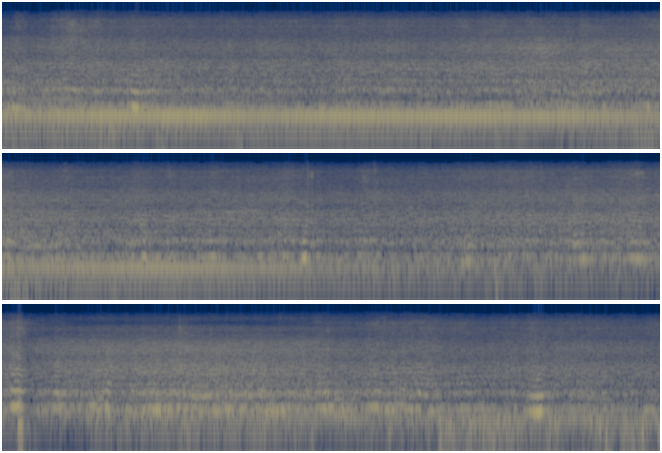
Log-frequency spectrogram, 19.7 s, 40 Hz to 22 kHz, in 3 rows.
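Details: Honey bees crowding a hive entrance in February sunshine, filmed under a foot away on a GoPro Hero 7 Black: a continuous low droning buzz with a steady hum tone early on, swelling and fading as bees pass, and one sharp knock midway.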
